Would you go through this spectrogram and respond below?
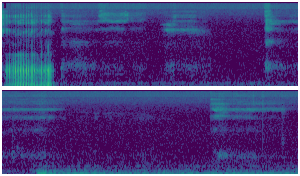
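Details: A sleeping Shih Tzu (Canis familiaris) snores with a low, steady rumbling drone after a brief loud burst at the start.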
